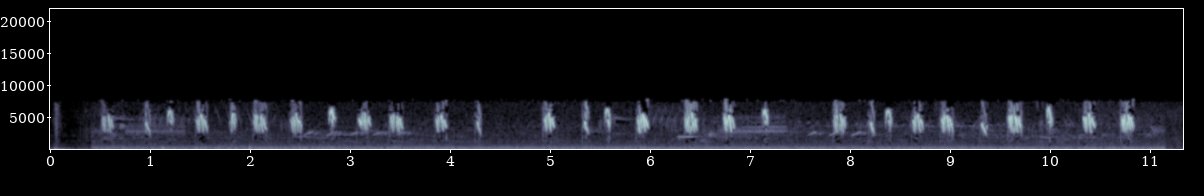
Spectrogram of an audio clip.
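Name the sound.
tree swallow calls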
